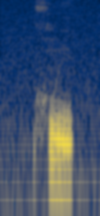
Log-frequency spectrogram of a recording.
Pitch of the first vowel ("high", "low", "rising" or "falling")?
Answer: low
